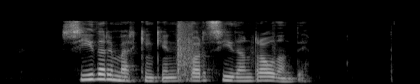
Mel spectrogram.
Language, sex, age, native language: Icelandic, female, 30-39, Icelandic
